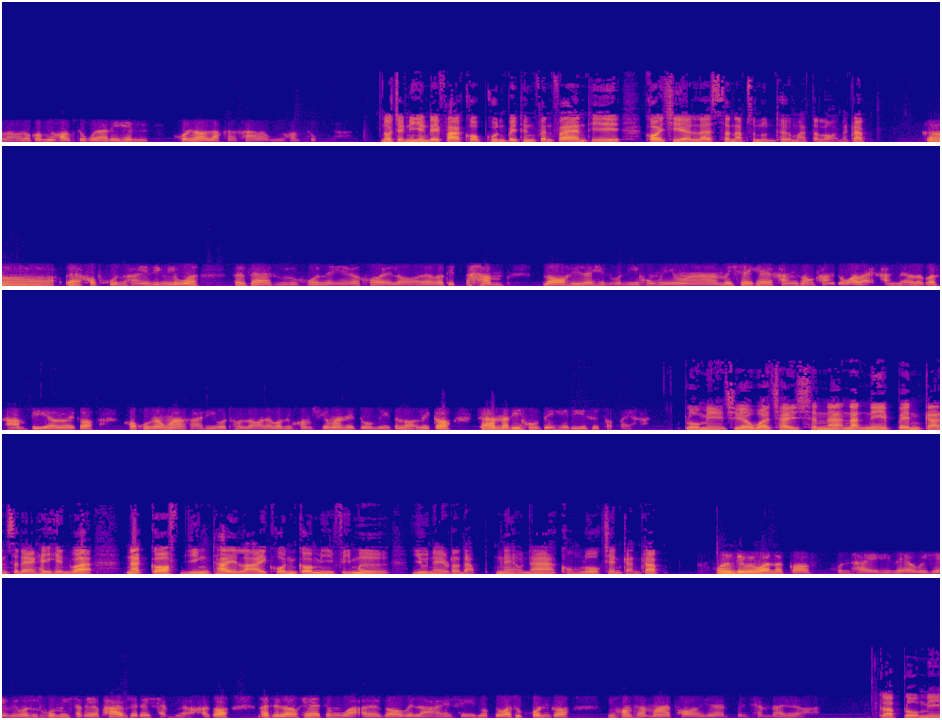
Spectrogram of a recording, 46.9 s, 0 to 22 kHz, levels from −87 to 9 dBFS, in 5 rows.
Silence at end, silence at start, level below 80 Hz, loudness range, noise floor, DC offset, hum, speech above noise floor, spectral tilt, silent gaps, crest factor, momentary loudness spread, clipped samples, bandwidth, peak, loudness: 0 s; 0 s; -66 dBFS; 7 LU; -60 dBFS; under 0.1%; none; 34 dB; -5 dB/octave; none; 24 dB; 14 LU; under 0.1%; 11.5 kHz; -2 dBFS; -26 LUFS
